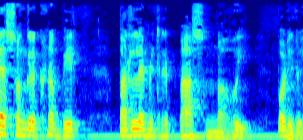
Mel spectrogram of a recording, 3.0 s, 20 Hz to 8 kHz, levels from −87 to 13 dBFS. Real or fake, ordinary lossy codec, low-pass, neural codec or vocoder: real; none; 7.2 kHz; none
